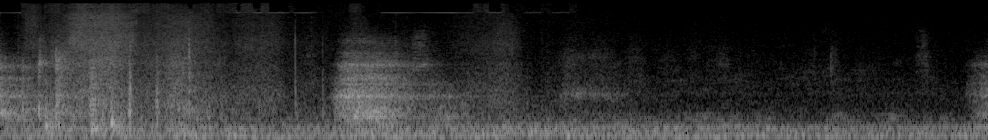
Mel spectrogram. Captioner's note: Adam sighing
